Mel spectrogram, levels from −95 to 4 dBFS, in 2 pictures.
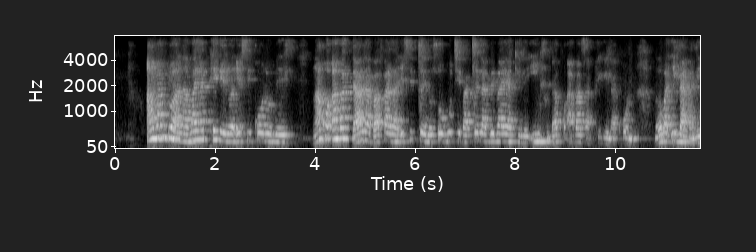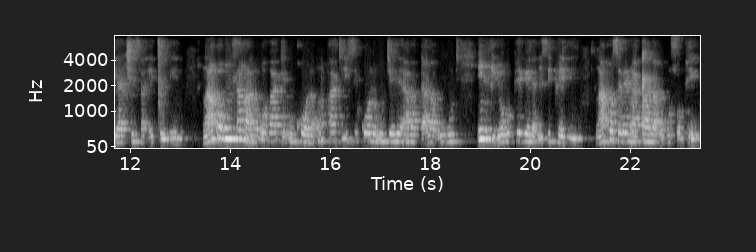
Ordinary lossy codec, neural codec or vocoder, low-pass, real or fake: Opus, 16 kbps; none; 7.2 kHz; real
